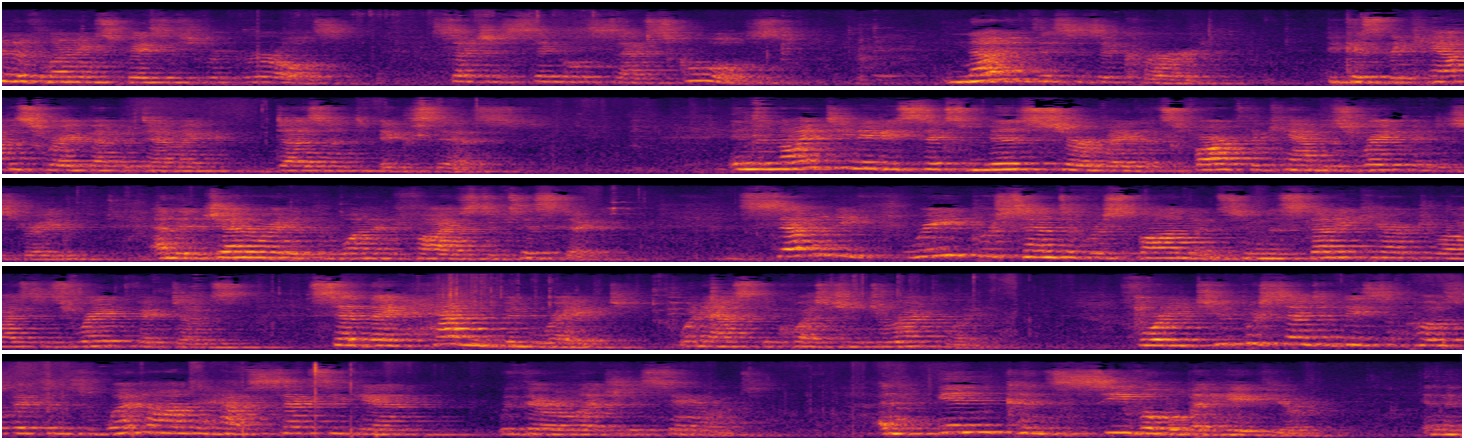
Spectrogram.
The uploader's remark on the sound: Audio from a speech delivered at the Federalist Society's 2014 National Lawyers Convention.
